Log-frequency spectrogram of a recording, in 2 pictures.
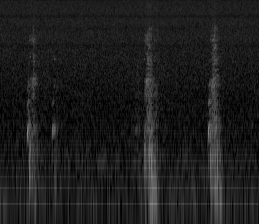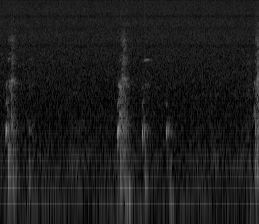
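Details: Sleeping Beagle named Junior barks while dreaming: short, hushed, stifled woofs, sometimes doubled, recurring every one to two seconds in a still indoor setting.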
